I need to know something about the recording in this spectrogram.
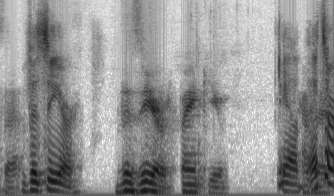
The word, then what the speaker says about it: vizier: the uh the bizarre that how do you pronounce that vizier vizier thank you yeah that's all right they're having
